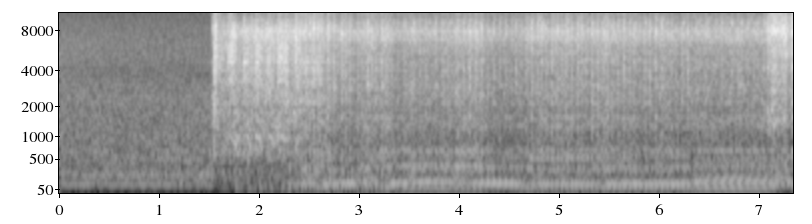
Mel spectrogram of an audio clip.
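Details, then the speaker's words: Toyota 4A-GE with bike carb conversion and a large hole in the exhaust manifold: fires after about 1.5 s into a loud, raw, uneven idle with a blatty exhaust note; exhaust manifold leak. "because when we fire this car up we're going to hear what a for eg engine sounds with a massive hole in the exhaust manifold so the neighbors are probably gonna call the cops"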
